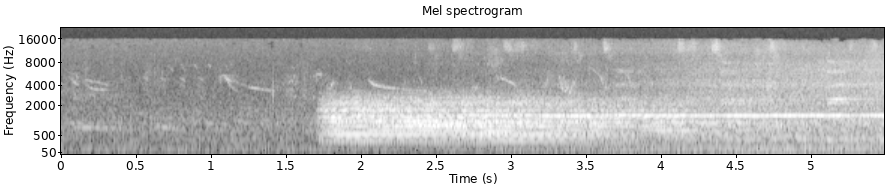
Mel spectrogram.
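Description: A train rolls past close by with a heavy rumble.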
